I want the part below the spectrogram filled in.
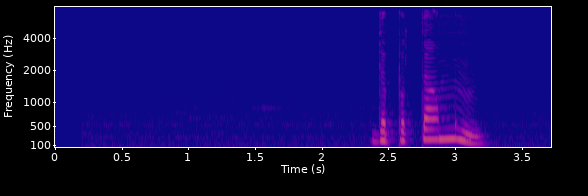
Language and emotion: Russian, angry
